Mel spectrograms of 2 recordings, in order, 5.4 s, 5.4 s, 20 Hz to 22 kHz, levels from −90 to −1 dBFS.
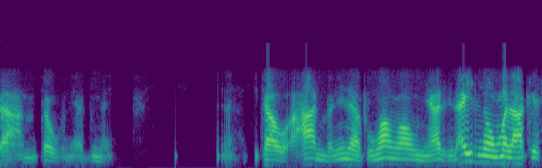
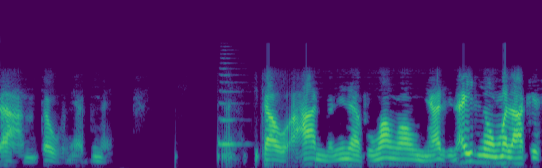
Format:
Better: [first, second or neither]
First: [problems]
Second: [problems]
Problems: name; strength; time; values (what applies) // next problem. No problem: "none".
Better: first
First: none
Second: noise reduction (classical method Wiener filter)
